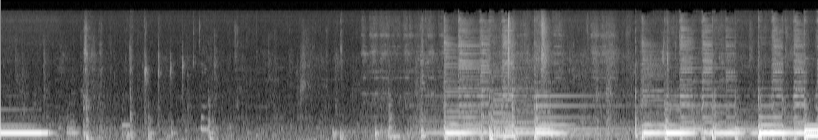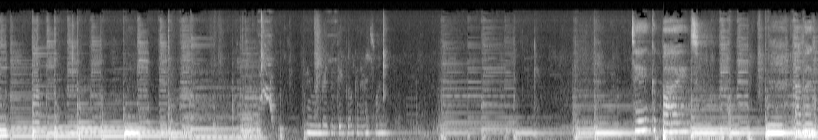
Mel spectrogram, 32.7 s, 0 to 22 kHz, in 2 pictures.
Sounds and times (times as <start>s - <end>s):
Speech: 4.0s - 4.3s, 22.4s - 24.2s.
